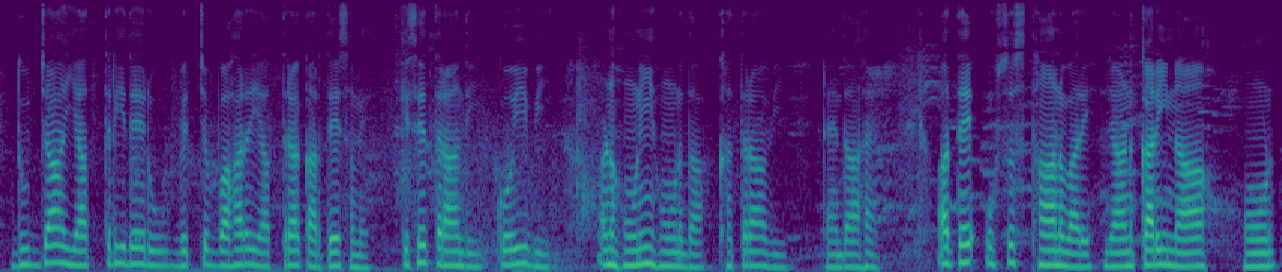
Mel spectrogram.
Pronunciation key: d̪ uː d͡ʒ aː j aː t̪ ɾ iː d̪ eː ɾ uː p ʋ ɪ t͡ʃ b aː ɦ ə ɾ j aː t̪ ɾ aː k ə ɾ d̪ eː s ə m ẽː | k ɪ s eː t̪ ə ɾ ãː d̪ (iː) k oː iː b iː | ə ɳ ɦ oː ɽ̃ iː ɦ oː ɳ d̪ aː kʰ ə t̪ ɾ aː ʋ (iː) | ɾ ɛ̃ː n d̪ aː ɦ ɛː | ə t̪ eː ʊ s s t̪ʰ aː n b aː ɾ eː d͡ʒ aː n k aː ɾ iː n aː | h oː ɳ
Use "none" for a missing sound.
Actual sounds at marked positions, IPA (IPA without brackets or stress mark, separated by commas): iː, iː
